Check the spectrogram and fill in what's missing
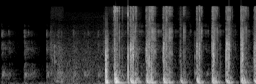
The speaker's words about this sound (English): why were you hitting your keyboard?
